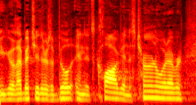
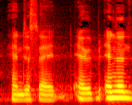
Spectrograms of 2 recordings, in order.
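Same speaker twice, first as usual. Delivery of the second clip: normal talking voice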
